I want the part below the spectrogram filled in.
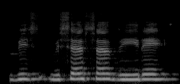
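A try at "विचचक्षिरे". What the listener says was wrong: சீரே. அது சஷீரே போடுறது சக்ஷீரே.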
